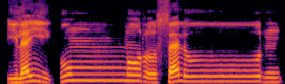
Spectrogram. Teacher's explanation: মিম সাকিনকে মিমের সাথে মিলিয়ে এক আলিফ গুণা করে পড়তে হবে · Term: ঈদগামে শাফাবি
